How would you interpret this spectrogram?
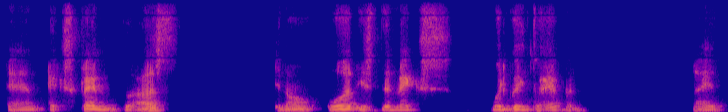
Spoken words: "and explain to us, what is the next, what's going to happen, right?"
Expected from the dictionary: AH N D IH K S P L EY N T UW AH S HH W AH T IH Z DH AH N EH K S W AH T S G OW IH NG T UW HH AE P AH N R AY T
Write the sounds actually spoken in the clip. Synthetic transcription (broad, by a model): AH N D IH K S P L EY N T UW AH S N W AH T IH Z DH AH N EH K S W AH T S G OW IH NG T UW HH AE P AH N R AY T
